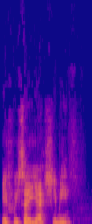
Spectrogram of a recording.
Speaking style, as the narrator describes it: Lydia said

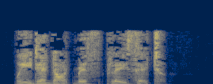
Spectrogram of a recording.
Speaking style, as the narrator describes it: the cleric snarled

